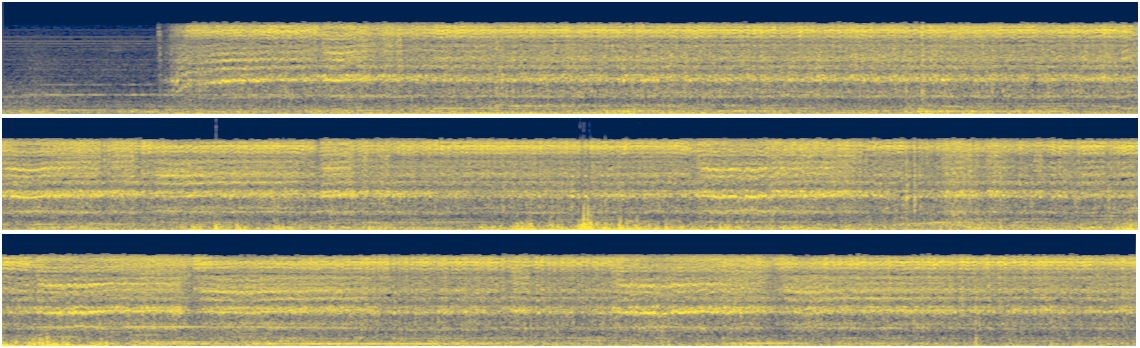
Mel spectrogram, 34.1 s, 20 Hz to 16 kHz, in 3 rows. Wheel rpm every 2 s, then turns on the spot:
10, 140, 160, 160, 160, 160, 160, 160, 160, 160, 160, 160, 160, 160, 160, 160, 160.
none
